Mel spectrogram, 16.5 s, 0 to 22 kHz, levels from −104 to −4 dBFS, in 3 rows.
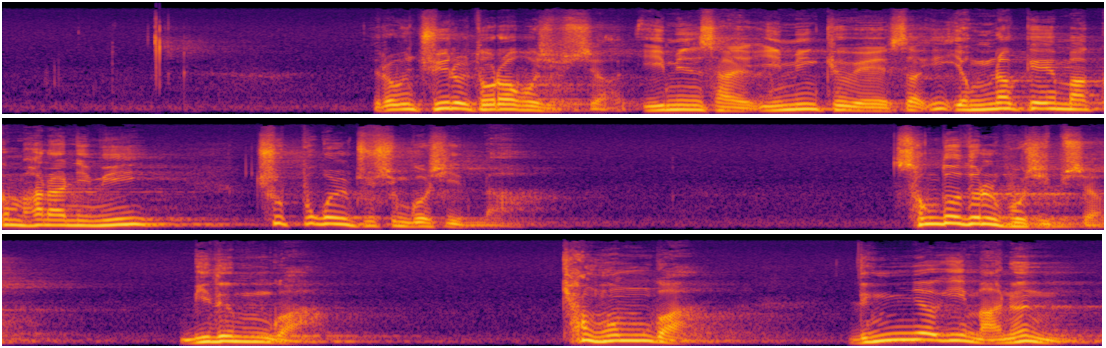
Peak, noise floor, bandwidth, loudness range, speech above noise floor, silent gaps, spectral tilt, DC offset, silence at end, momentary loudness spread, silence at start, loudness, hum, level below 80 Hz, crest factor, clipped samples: -4 dBFS; -56 dBFS; 17 kHz; 5 LU; 37 dB; none; -4.5 dB/octave; under 0.1%; 0 s; 15 LU; 0.75 s; -20 LUFS; none; -76 dBFS; 18 dB; under 0.1%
